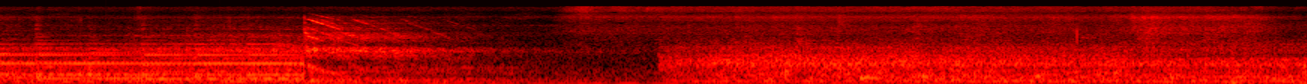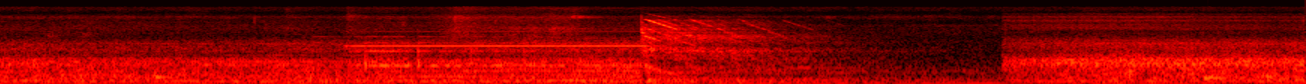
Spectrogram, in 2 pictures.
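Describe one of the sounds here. A short burst sound plays as a game character crashes.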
